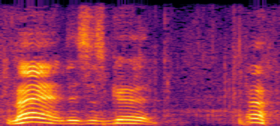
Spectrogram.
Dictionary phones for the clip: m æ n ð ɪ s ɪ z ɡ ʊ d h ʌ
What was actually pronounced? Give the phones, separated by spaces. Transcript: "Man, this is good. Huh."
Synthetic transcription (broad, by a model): m æ n ð ɪ s ɪ z ɡ ʊ d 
